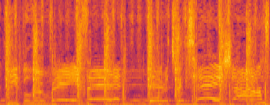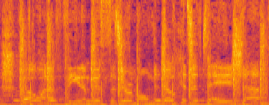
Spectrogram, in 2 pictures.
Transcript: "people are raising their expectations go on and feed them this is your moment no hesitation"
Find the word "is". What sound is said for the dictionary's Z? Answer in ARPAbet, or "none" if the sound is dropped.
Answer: Z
